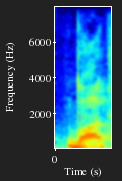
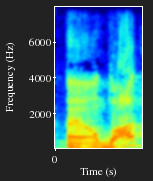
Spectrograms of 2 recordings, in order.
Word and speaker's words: ضاد: ہے، وہ ضاد ہے۔ ضاد کا تلفظ دیکھیں، تصور کریں ہم اوائل میں جب پڑھتے تھے یا صوت لحن میں جب کام کرتے تھے، عبد الباسط جب تلفظ کرتے تھے ہم کہتے تھے یہ تو غلط تلفظ کرتا ہے، دال کا تلفظ کرتا ہے، حالانکہ اس کا تلفظ صحیح تھا۔ وہ قاری ہے، مشہور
